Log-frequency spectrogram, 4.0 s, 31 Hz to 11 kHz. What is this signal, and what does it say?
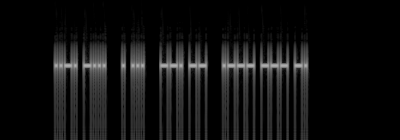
Morse code, heard as a keyed tone, about 50 wpm, 700 Hz. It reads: FB ES GM JON
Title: Common QSO Phrases Encore 50wpm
